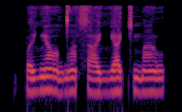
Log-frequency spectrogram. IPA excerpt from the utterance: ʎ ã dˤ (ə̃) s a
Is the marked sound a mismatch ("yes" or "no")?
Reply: no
